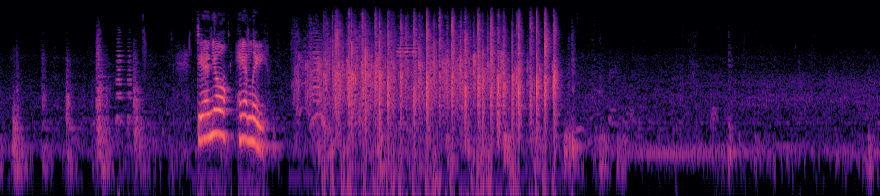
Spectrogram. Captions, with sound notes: Daniel Handley. (audience applauds) (car horns honking)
